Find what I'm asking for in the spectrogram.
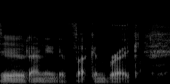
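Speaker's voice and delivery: exhausted groan. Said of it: "was just like".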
